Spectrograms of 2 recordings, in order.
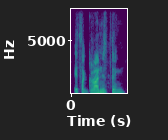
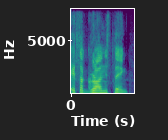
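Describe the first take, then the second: First: Said in the usual way. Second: Quoting Mark Dorman. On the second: Retold or imitated. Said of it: "Mark Dorman says".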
